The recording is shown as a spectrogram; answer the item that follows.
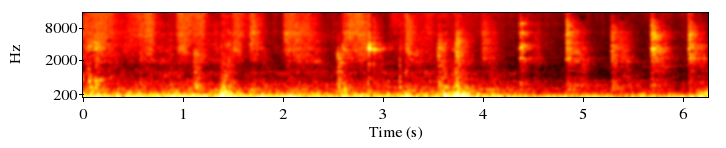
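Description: Steel ladle scraping and clanking in a large iron wok as hakka noodles are stir-fried over high heat, with frying sizzle and a steady low rumble underneath. The ladle strikes come in rapid, irregular clatters.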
